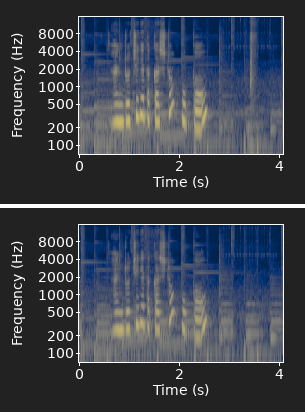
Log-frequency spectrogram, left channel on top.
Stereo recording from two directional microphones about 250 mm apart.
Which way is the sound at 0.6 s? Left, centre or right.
Centre.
